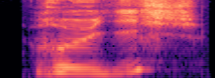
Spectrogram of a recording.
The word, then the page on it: ruehjich: Bas Rhin; Strasbourg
